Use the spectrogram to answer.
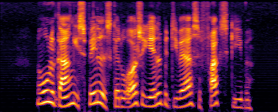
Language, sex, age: Danish, female, 52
